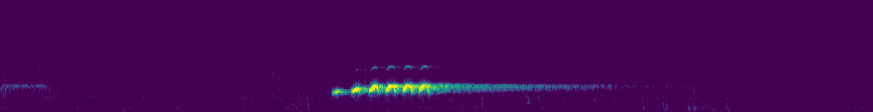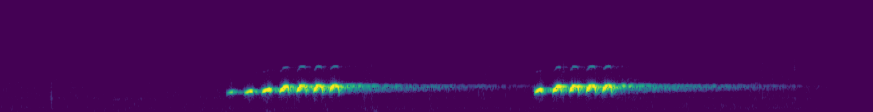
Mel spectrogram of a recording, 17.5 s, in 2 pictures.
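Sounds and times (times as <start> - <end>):
boreal owl calling: 0.0 - 0.5, 3.3 - 6.4, 11.0 - 16.8.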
